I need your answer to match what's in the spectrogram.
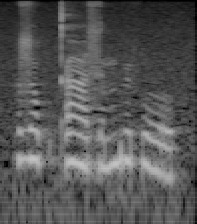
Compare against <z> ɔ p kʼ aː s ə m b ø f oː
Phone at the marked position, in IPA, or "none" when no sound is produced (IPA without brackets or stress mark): z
